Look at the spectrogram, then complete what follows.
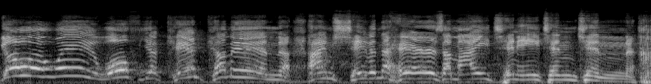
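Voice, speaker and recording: A man uses a put-on character voice at extremely high pitch, keeping a fairly slow pace. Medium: read story.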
